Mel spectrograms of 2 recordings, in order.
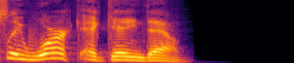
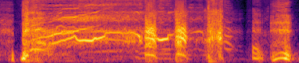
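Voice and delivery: big laugh. Real, not acted. Preacher laughs at own joke.

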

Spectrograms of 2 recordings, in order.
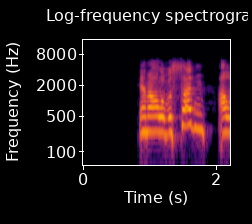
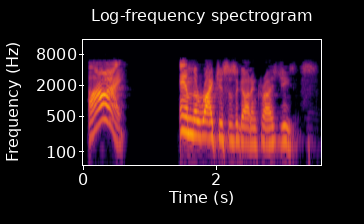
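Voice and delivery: a big lone "I", pause, lower finish; stress on I; 3 semitones lower, 4 dB louder than usual. Retold or imitated. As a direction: punch "I", then drop down for the rest. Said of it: "Emphasizing every single word".

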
